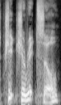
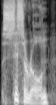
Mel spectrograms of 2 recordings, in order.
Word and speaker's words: Cicerone: Chincharitzo, or Cicerone, as it actually is, but my screen reader, I'm blind, and my screen reader is pronouncing it Chincharitzo.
